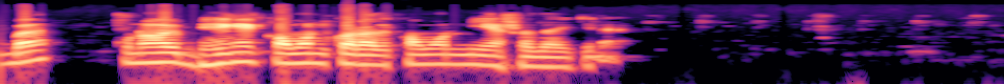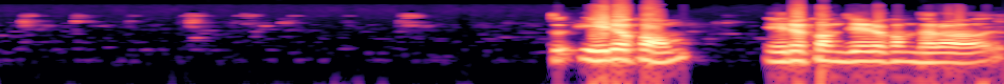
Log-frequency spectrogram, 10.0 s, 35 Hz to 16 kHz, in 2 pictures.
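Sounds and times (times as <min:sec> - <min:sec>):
stylus clicking on tablet: 0:03.0 - 0:08.9.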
